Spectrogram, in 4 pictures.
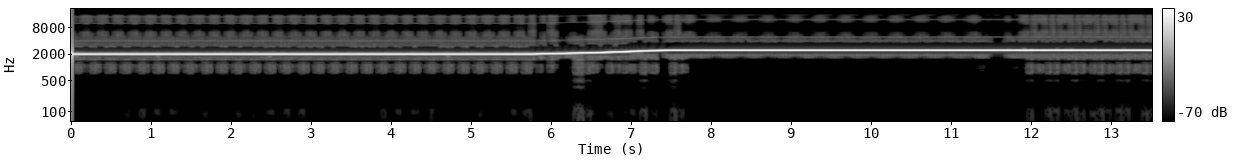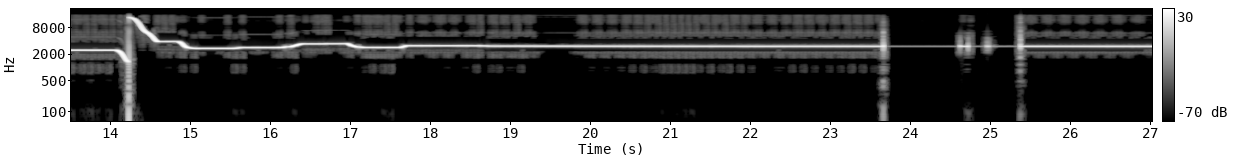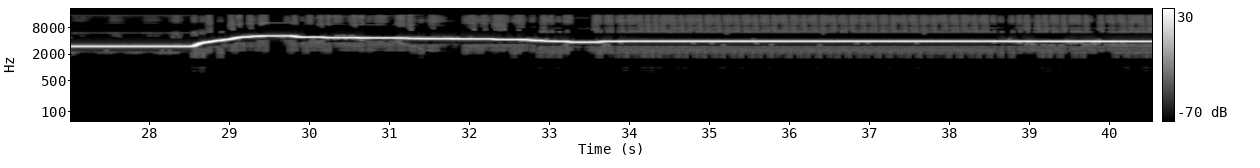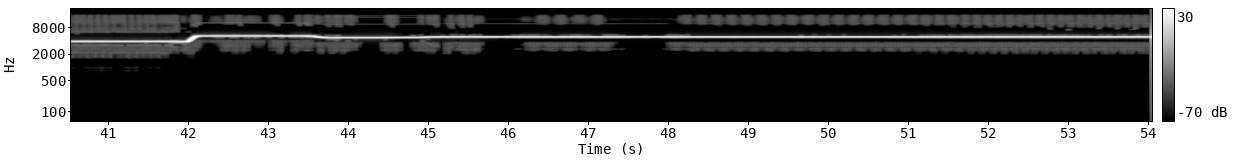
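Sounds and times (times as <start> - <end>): high-pitched sine test tone: 0.0 - 54.0.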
